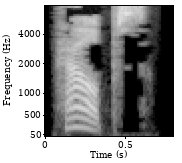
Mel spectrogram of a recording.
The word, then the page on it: helps: British English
